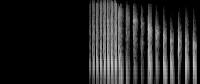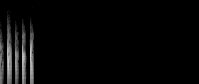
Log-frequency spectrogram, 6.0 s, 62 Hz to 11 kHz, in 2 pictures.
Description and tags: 1 bar fill using a percussion loop and sweping the filter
